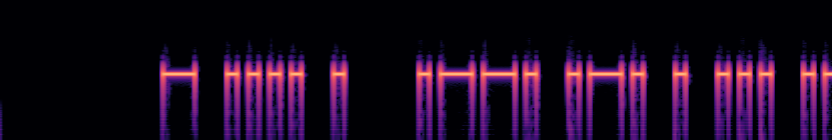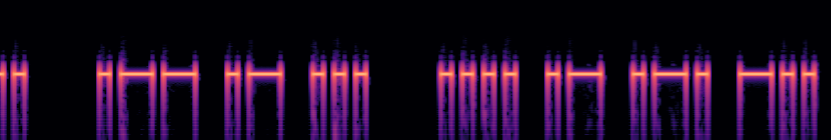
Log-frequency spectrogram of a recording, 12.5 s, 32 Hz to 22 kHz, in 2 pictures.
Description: Morse code, heard as a keyed tone, about 15 wpm, 700 Hz. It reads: THE PRESS WAS HARD
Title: Sentences from Top 1000 Words - Review Part 1 - 15wpm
